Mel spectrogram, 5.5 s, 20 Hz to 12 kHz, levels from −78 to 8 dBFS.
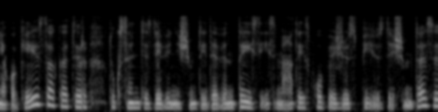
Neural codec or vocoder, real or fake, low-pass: none; real; 7.2 kHz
